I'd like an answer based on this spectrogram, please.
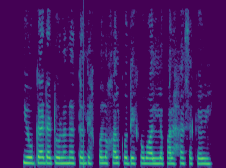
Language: Pashto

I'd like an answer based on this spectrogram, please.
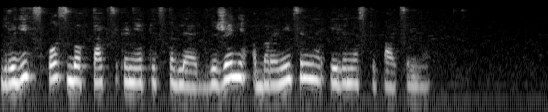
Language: Russian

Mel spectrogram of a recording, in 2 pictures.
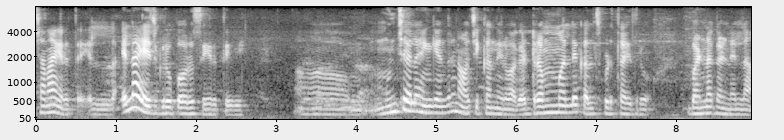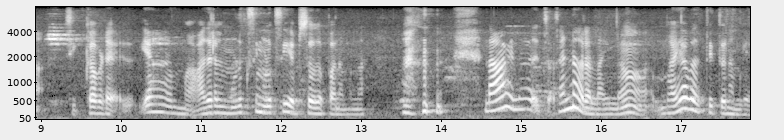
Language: Kannada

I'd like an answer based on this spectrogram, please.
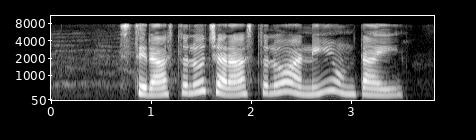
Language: Telugu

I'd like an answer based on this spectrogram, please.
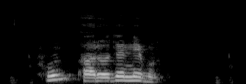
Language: Kurdish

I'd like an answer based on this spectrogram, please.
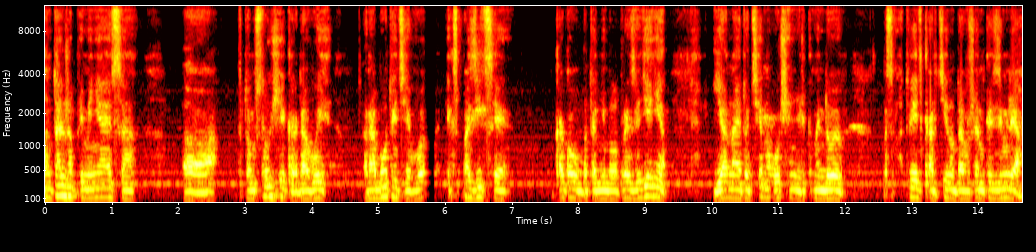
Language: Russian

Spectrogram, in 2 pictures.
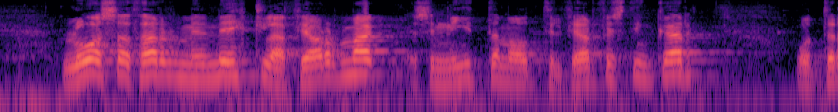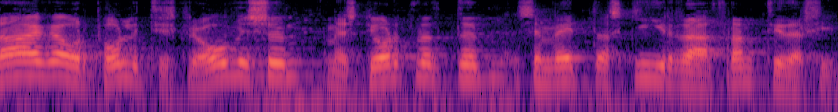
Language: Icelandic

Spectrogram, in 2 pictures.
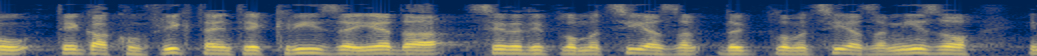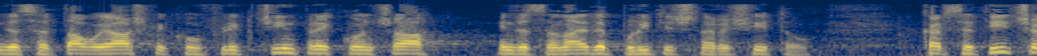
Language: Slovenian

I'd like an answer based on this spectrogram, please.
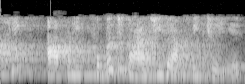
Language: Gujarati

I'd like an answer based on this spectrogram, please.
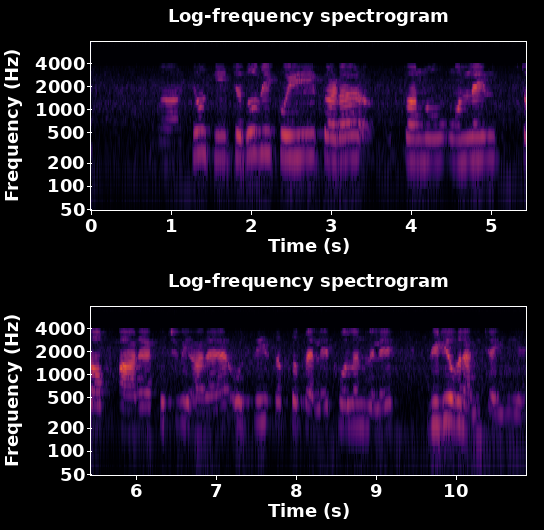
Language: Punjabi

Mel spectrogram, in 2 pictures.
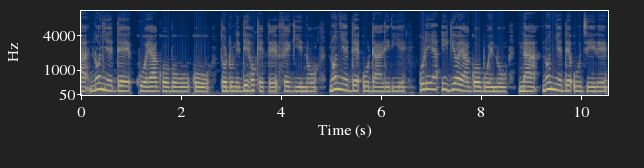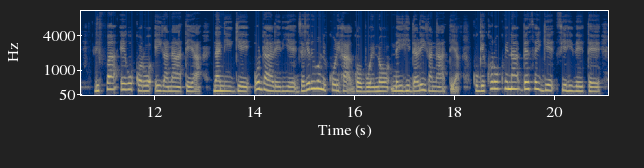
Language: Kikuyu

